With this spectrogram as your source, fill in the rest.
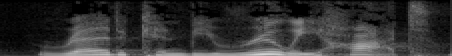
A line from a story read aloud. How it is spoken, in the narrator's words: Blue said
